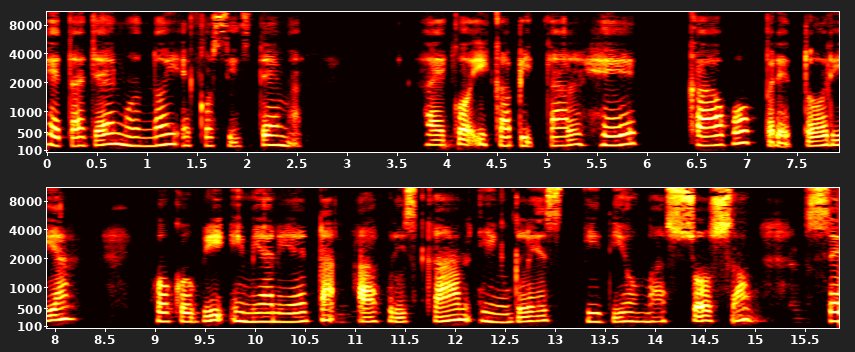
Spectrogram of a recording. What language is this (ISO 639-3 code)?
gui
